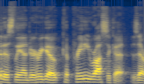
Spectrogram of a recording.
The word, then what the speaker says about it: Caprini-Rosica: Caprini-Rosica.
